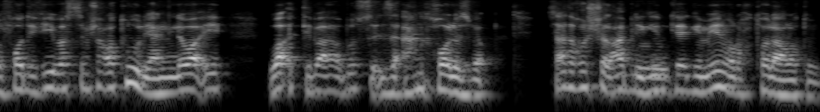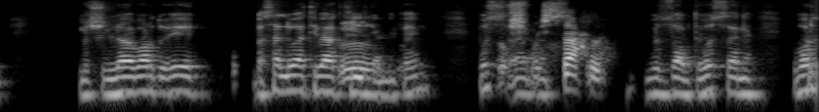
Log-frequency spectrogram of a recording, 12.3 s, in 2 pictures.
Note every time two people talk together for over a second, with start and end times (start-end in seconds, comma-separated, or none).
none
